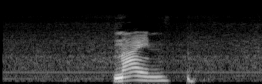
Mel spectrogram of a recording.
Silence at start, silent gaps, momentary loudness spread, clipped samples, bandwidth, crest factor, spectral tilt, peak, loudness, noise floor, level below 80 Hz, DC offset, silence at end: 1.15 s; none; 27 LU; under 0.1%; 11 kHz; 20 dB; -6.5 dB/octave; -2 dBFS; -16 LUFS; -41 dBFS; -60 dBFS; under 0.1%; 0.65 s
